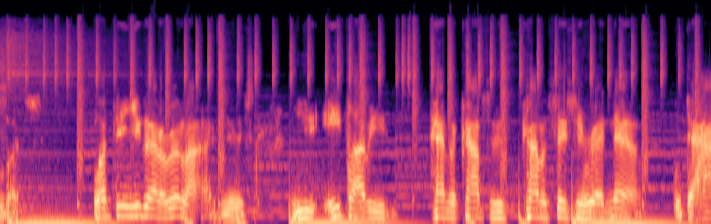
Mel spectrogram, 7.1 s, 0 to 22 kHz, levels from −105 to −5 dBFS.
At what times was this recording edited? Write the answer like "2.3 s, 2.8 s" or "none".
none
